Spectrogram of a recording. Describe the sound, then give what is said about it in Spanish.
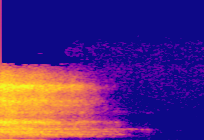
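A single deep, breathy exhale during a guided breathing meditation starts fairly strong and softly fades to silence within under a second. “Inhala profundo. Y exhala.”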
